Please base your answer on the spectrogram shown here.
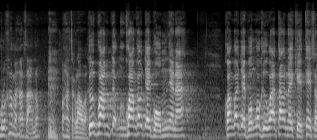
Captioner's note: clears throat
